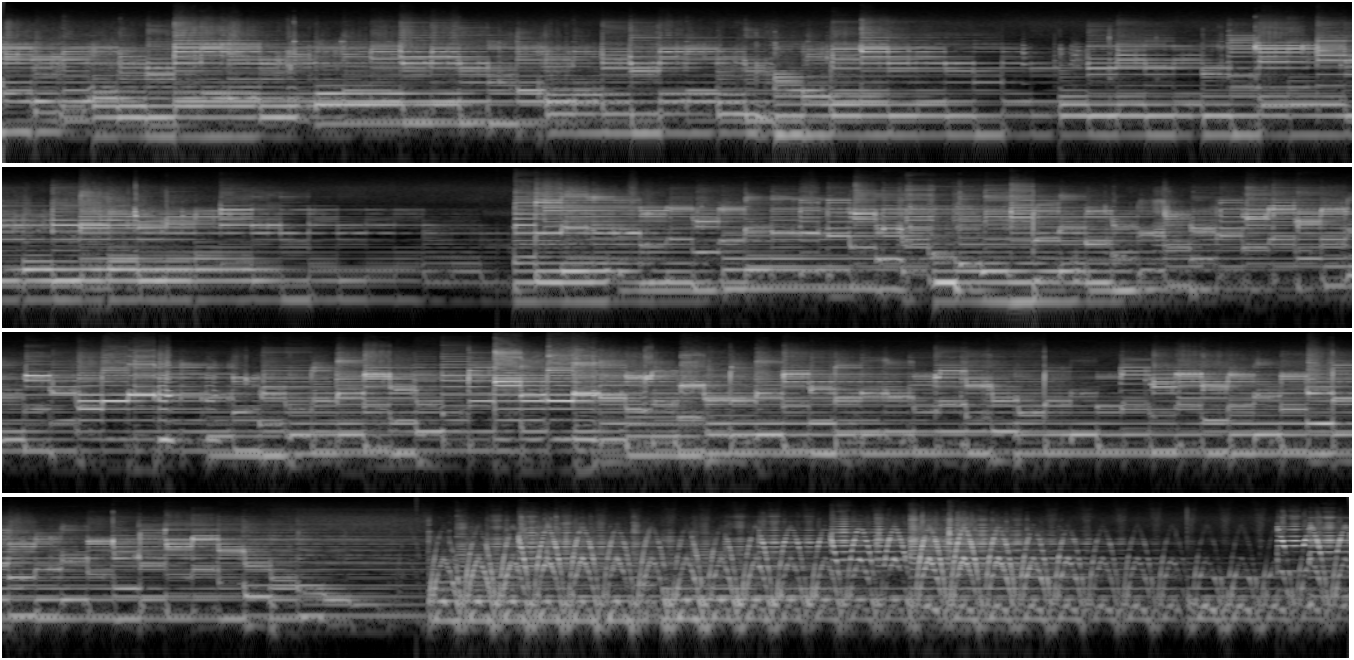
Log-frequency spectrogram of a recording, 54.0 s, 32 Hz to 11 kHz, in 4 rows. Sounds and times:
Music: 0.0s - 53.9s.

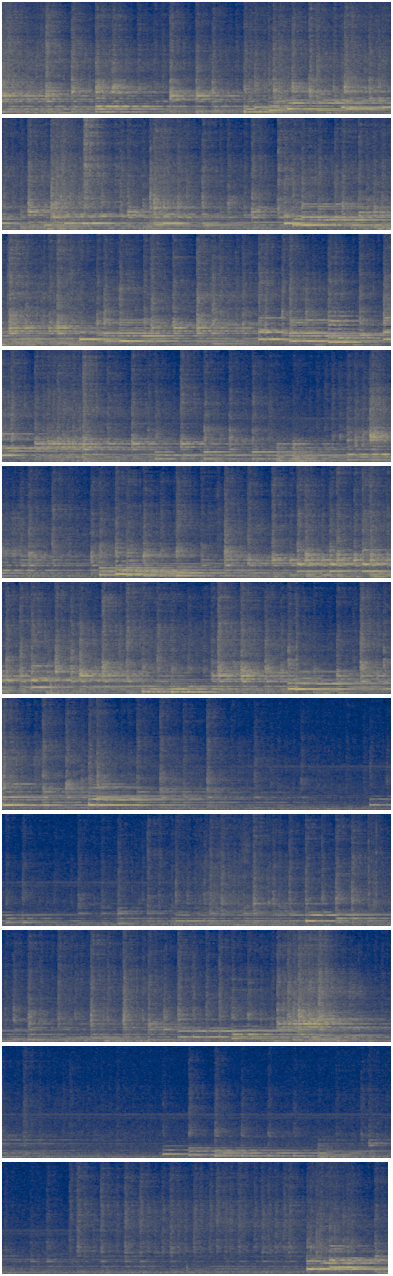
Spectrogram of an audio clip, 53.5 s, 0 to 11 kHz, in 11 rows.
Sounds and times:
Drum: 0.0s - 32.1s
Inside, large room or hall: 0.0s - 53.4s.

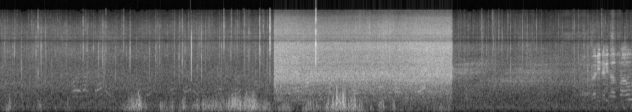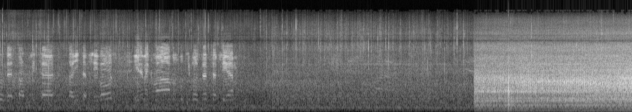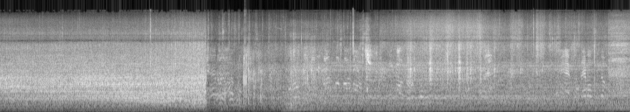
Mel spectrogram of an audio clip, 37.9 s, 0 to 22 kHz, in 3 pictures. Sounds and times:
Fire: 0.0s - 37.8s
Vehicle: 5.4s - 14.0s, 17.4s - 37.8s
Speech: 5.7s - 6.6s, 11.6s - 17.4s, 19.6s - 20.6s, 29.4s - 30.2s, 31.0s - 34.0s, 36.4s - 37.5s.

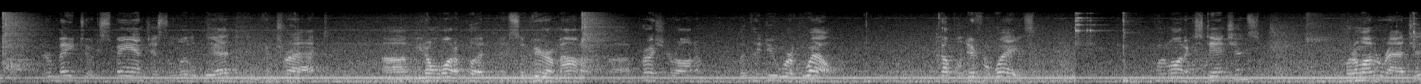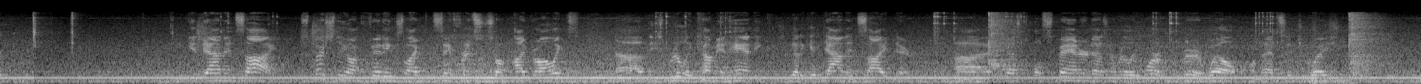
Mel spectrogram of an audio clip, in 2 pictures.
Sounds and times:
Speech: 0.4s - 8.4s, 9.4s - 10.4s, 11.6s - 12.6s, 13.5s - 14.3s, 16.1s - 27.7s.

